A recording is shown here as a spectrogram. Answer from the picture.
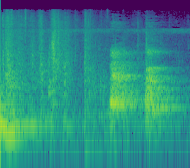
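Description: A dog barking: a few short, sharp barks in quick succession, the loudest about one and a half seconds in and just before the end.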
